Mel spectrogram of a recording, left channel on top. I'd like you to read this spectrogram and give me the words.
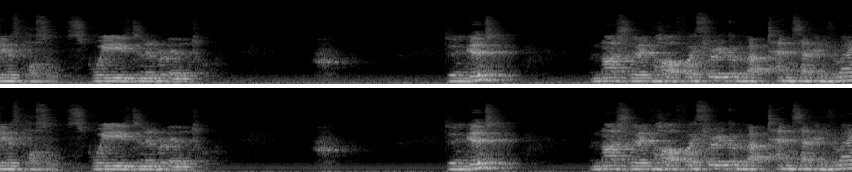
as possible. Squeeze deliberately at the top. Doing good. We're nicely over halfway through, got about 10 seconds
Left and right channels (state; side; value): noise; left; rumble, 19 dB below the sound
